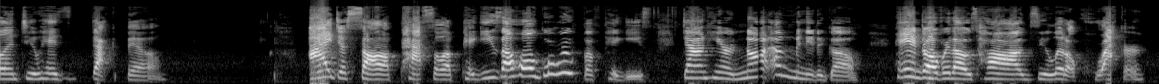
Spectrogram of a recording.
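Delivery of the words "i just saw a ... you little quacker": loud scolding witch; angry witch. Acted. Witch berating the duck over the hogs, loud.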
